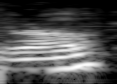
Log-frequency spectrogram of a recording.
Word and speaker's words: Rho: of Rho of Rho is the resistivity is pronounced Rho then alpha is the temperature coefficient of resistivity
